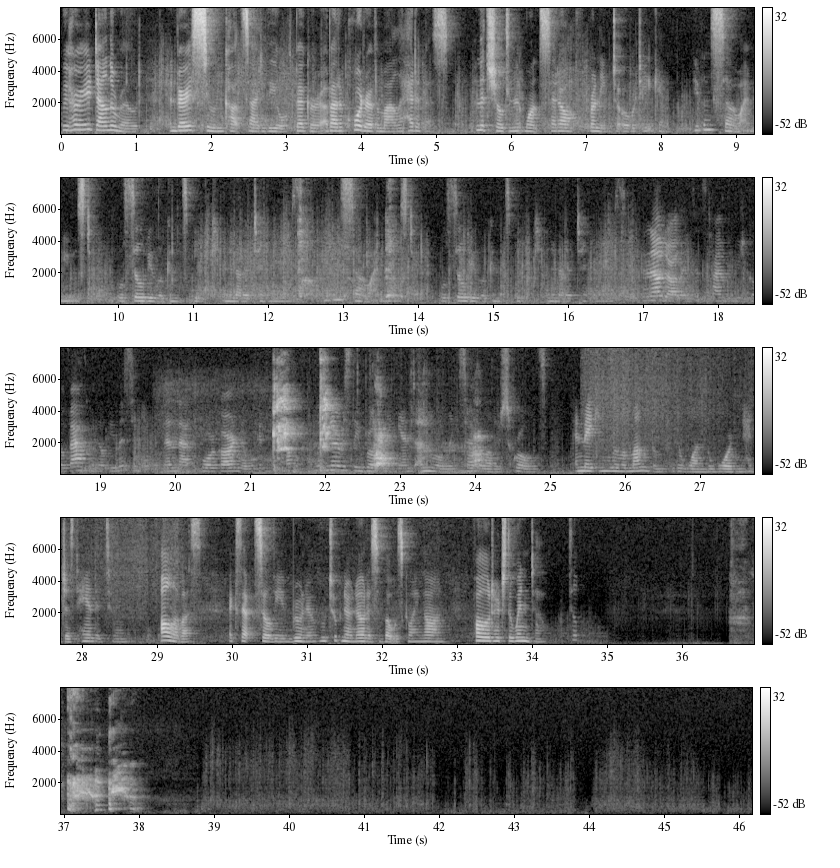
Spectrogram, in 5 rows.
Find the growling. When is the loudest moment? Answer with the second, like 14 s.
23 s.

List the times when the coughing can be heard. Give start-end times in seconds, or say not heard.
12.4-13.8, 21.1-22.1, 36.6-38.0.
